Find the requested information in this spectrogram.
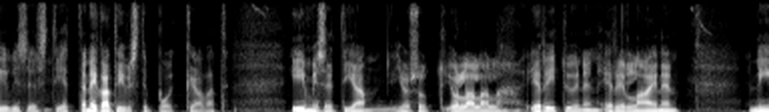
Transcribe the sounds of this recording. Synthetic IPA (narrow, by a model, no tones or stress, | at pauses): iːʋisest̪iet̪ːænekɑt̪iːʋist̪ippo̰ikːeɑ̰ʋɑ̰t̪ihmiset̪jɑjosot̪jolːɑlɑelːɑerit̪yinenḛrilːɑinen | niː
